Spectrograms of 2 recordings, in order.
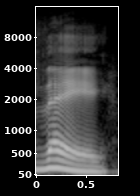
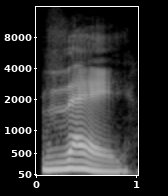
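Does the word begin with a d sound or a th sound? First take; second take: th; th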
